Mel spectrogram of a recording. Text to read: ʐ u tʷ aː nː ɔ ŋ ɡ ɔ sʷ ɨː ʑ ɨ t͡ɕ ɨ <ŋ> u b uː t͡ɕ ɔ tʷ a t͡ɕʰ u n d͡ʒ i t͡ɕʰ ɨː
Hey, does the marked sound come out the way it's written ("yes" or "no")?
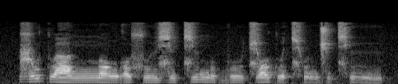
yes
